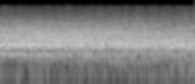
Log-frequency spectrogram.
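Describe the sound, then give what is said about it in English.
A dense, steady round of applause for Dr. Bonnie Henry, many hands clapping together in a continuous loud hiss-like roar that holds at an even level throughout, with no voices. “You get a round of applause, straight up.”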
